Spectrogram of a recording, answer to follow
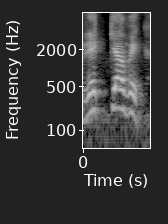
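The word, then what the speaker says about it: Reykjavík: बेटा वहां पे एक्चुअली ये जो लैंग्वेज है ना, जो जे है, जे का जो प्रोनाउंसिएशन होता है वो य होता है। क्या होता है? या। Year. तो ये रेक्याविक, रेक्याविक। Reykjavik.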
